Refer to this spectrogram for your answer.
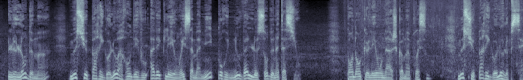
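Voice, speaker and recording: A man's fairly low voice at a moderate pace, with long, frequent pauses, very even loudness, very wide pitch swings and noticeable background noise. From France. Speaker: voice actor. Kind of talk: children's story reading.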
